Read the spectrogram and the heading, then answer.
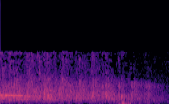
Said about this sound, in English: Give Pastor a good hand clap, huh? Amen.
